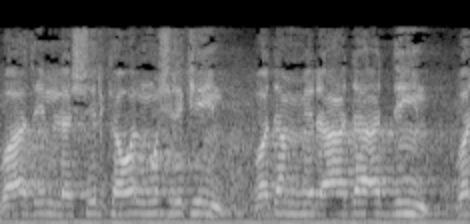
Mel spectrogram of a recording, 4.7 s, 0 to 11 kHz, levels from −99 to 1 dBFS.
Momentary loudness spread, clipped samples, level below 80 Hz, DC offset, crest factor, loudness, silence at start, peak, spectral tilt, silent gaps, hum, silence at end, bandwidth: 6 LU; under 0.1%; -40 dBFS; under 0.1%; 14 dB; -22 LUFS; 0 s; -10 dBFS; -3 dB/octave; none; none; 0 s; 7.4 kHz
